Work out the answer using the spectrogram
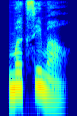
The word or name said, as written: maksimal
